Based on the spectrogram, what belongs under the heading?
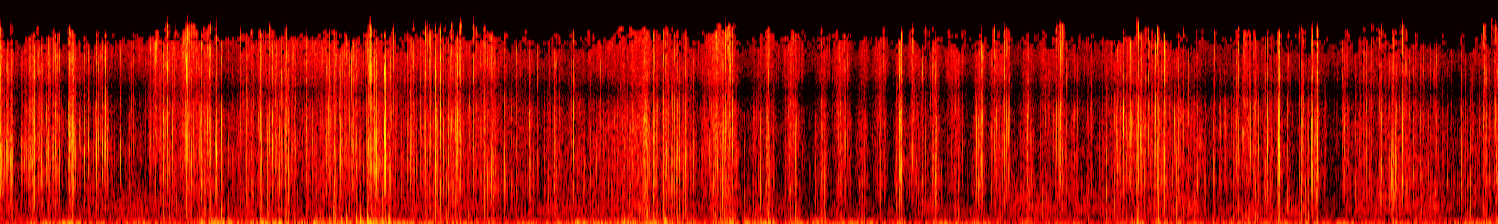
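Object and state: Leather glove being rubbed and crumpled.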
